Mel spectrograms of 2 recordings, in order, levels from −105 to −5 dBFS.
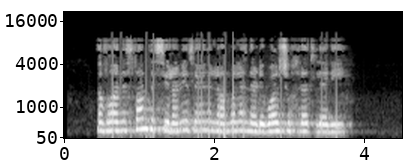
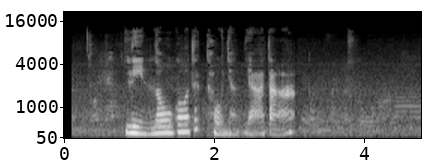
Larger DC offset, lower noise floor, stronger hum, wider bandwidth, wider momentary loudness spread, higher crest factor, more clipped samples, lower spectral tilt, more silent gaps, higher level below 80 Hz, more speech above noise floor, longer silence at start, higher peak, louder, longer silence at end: neither; first, -70 dBFS vs -51 dBFS; neither; about the same, 10.5 kHz vs 11.5 kHz; second, 6 LU vs 12 LU; second, 14 dB vs 20 dB; neither; second, -4 dB/octave vs -6.5 dB/octave; neither; first, -48 dBFS vs -74 dBFS; first, 57 dB vs 27 dB; about the same, 0.45 s vs 0.4 s; first, 0 dBFS vs -8 dBFS; first, -14 LUFS vs -25 LUFS; second, 0.8 s vs 1.35 s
